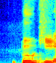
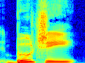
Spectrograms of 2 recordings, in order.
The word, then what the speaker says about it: buchi: I believe it's called cinque buche. Buchi. Yep. – Cinque. And buchi. So let's see, how to pronounce buchi.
